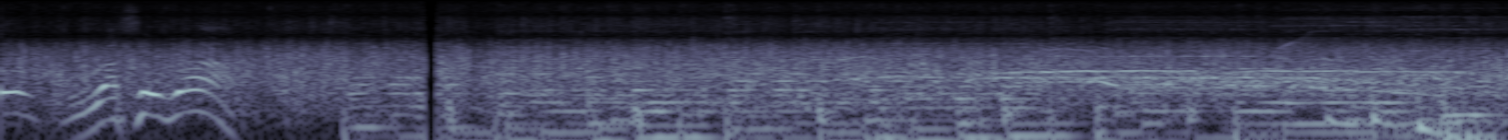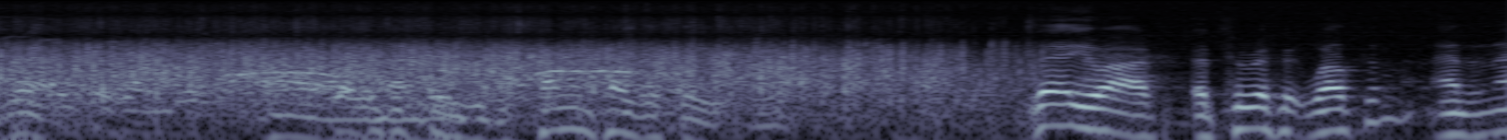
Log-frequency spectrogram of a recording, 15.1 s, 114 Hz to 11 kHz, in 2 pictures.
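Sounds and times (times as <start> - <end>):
studio audience applauding: 0.0 - 13.2
music: 1.7 - 7.9.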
